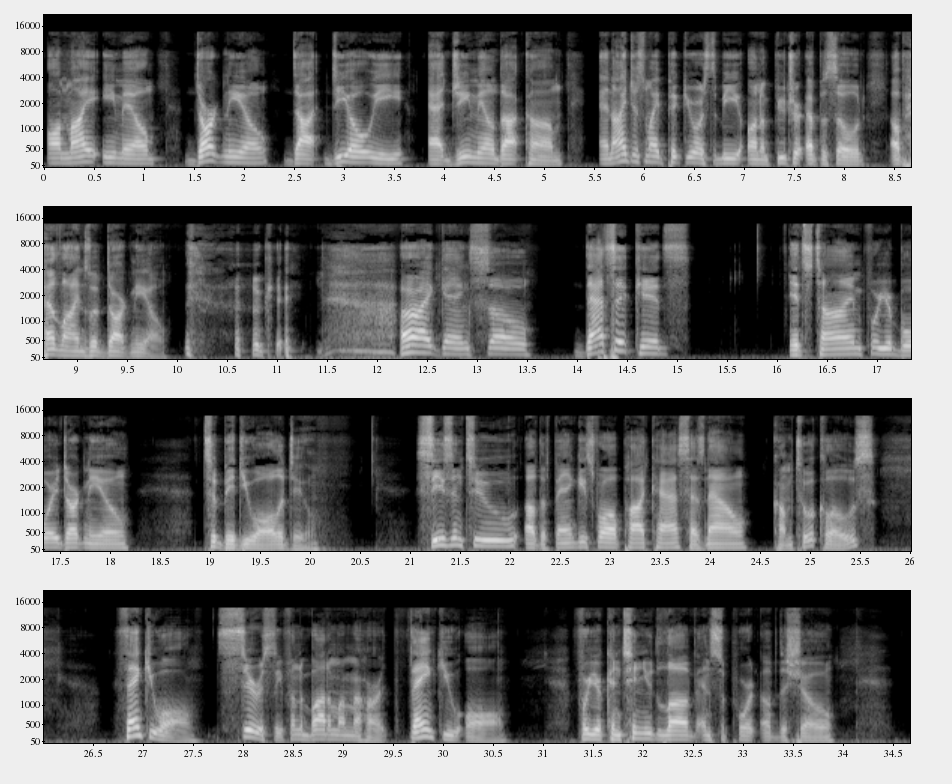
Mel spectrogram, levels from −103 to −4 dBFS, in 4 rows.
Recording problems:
none

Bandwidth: 13.5 kHz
